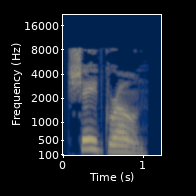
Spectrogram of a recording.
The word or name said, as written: shade-grown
